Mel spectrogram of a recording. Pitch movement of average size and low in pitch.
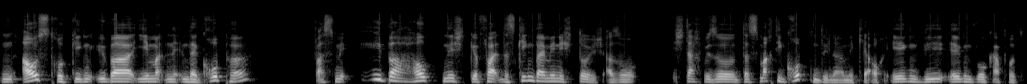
Yes: average, 3.5 semitones; low, 125 Hz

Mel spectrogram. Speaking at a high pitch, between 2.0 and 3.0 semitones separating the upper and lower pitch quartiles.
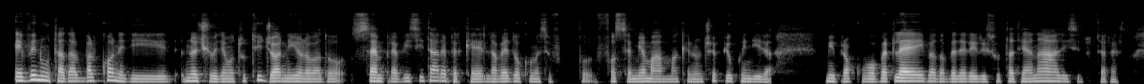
No: medium, 140 Hz; narrow, 2.3 semitones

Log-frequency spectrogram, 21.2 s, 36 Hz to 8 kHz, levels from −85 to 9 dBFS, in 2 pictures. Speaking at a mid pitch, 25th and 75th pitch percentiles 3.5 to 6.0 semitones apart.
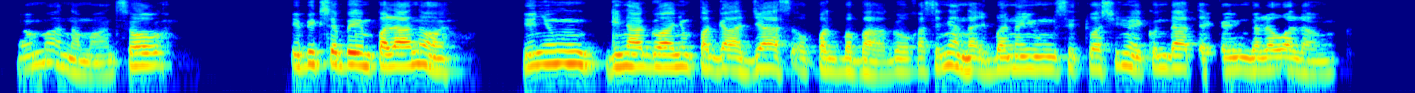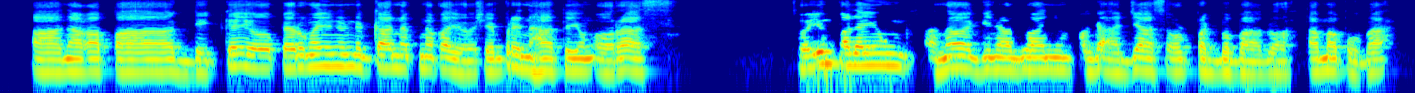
Yes: medium, 145 Hz; average, 4.2 semitones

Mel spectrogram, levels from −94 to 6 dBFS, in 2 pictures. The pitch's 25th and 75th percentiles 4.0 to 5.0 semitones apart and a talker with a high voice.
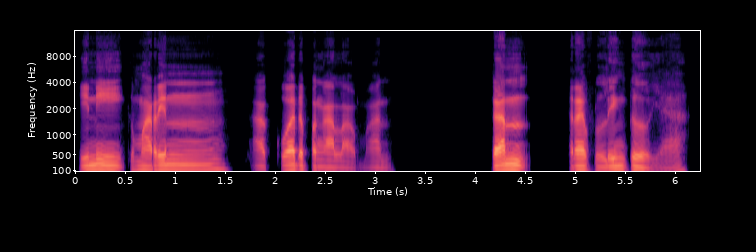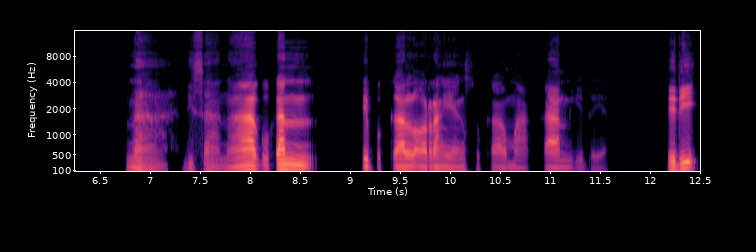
No: average, 4.3 semitones; very low, 95 Hz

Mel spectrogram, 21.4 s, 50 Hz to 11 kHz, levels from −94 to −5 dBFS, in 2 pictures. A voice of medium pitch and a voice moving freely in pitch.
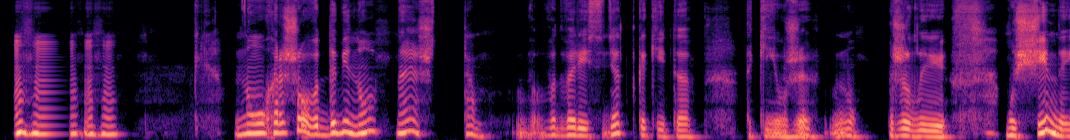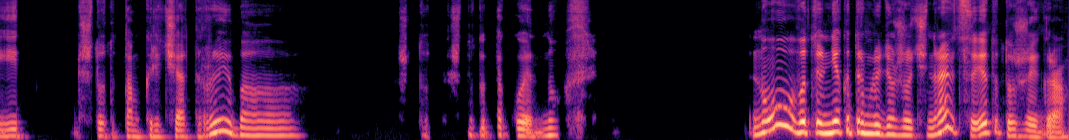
Yes: medium, 180 Hz; wide, 6.1 semitones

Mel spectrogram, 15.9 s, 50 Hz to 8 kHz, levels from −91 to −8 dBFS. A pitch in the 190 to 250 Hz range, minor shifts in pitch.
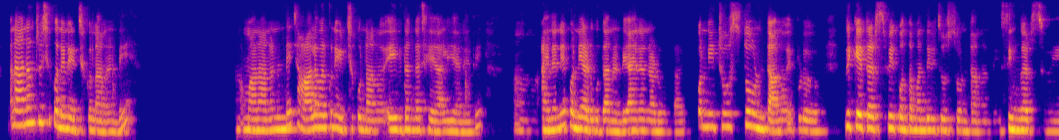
No: high, 195 Hz; average, 3.3 semitones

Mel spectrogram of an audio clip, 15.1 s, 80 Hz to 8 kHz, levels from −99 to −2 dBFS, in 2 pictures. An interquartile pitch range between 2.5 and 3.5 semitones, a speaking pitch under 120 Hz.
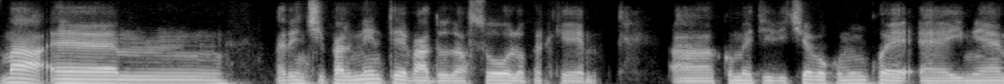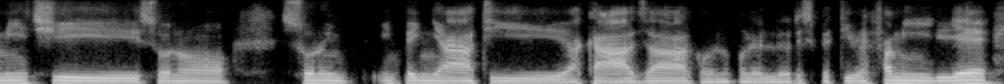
Yes: average, 2.9 semitones; low, 105 Hz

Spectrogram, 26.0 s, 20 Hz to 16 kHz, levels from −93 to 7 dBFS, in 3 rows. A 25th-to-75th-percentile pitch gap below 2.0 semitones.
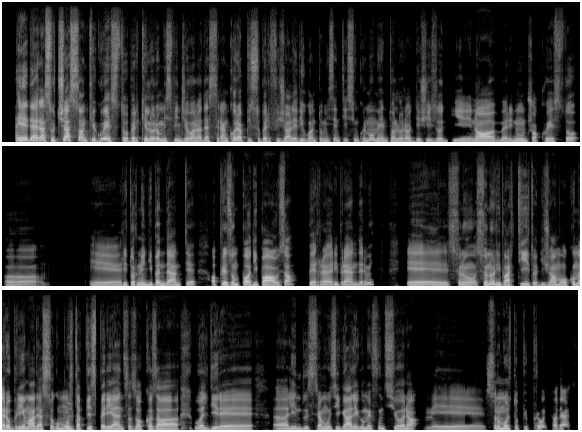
No: narrow, 2.6 semitones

